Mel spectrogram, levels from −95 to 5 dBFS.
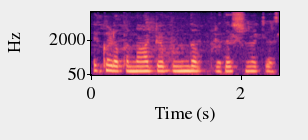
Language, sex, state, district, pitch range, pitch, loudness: Telugu, female, Andhra Pradesh, Annamaya, 220-225 Hz, 225 Hz, -13 LUFS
